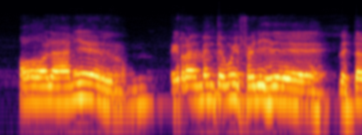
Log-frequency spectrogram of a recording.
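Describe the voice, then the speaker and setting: The man's voice sits fairly high and varies in pitch in an ordinary way. Audible room echo surrounds it. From Argentina. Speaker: communicator and influencer. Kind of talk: interview.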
